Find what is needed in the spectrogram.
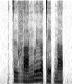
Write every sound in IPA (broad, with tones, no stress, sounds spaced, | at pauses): t̪ ɨ˨˩ v a˨˩˦ ŋ l ɨ˧ ə̯ t̪ e˨˩ p̚ n a˨˩ t̚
